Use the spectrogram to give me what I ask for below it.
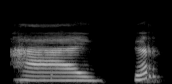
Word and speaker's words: higher: Oke, nah ingat yang tadi, berarti kita jangan digabung langsung sama IR-nya. Cara ngomong ini gimana? Hike. Hai, nggak ada GH-nya sama sekali.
